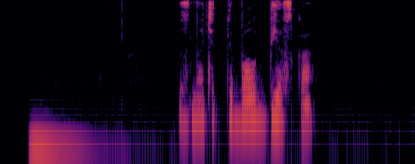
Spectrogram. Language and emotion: Russian, angry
